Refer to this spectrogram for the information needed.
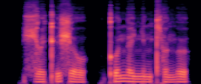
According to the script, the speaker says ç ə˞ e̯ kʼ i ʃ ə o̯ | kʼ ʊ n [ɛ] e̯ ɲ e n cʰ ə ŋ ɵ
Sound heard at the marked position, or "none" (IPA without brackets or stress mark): ɛ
